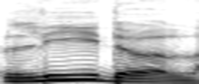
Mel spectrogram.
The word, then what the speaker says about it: Lidl: However, in English, it is generally simply said as little or Okay, that sounded the exact same. It's pronounced little or little.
